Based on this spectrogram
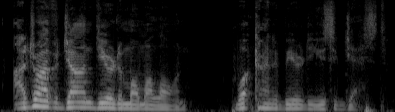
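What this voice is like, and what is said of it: Put-on Southern US accent. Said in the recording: “just got really southern... Southern Accent Night”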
